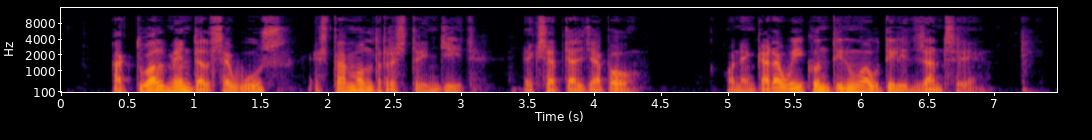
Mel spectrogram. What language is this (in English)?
Catalan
